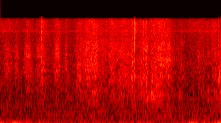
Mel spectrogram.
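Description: Cardstock being handled and pressed by hand: paper rustling and rubbing, with a few light taps.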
